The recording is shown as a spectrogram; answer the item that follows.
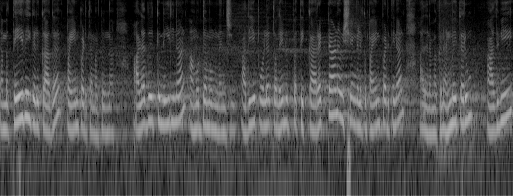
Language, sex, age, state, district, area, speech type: Tamil, female, 30-45, Tamil Nadu, Sivaganga, rural, spontaneous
